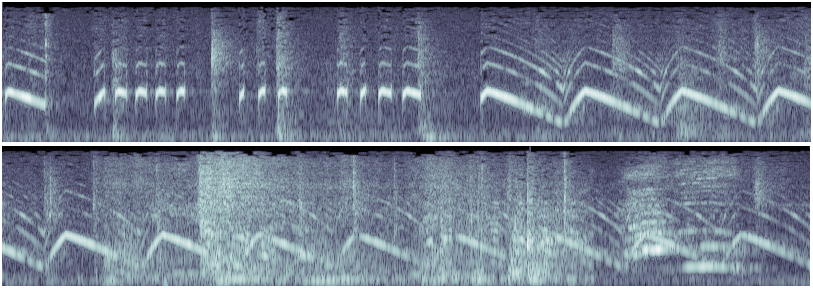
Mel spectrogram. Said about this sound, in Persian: پلیسا آژیر ماشینشون رو به صدا در میارن.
